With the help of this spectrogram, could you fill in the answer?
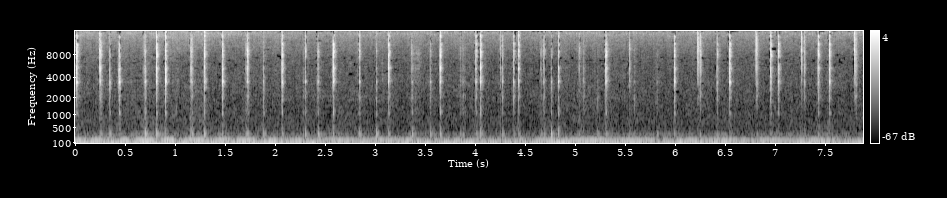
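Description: Long acrylic nails tap rapidly and irregularly on the side wall of a hand-held, wax-filled glass 3-wick candle jar with a label. The taps are short, bright clicks that die away quickly, heard over a steady low hum that fills the clip.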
